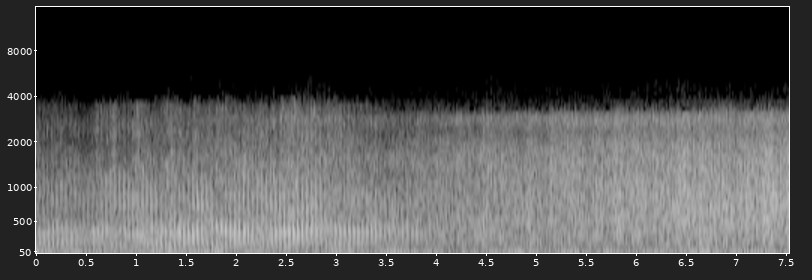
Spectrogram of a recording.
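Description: A motorboat carrying two Mounties (police) drones steadily throughout, a loud, continuous engine rumble with a fast chugging pulse and no voices, easing slightly in the middle before holding steady again.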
